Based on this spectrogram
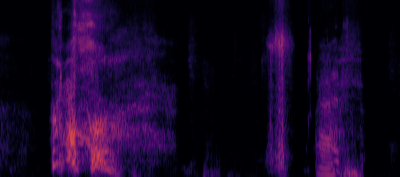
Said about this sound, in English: Yeah, I'm gonna have to sneeze.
